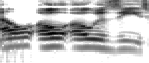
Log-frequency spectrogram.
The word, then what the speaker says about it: Luz: I'm sitting there in the chat as you're saying it, being like, it's LUZ. Yeah. LOOZ. Pronounce it that way, please.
